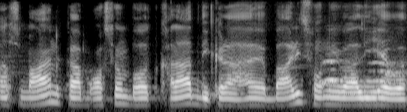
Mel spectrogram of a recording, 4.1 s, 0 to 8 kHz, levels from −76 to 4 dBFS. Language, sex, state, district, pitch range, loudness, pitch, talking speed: Hindi, male, Chandigarh, Chandigarh, 130-145 Hz, -15 LUFS, 135 Hz, 190 wpm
